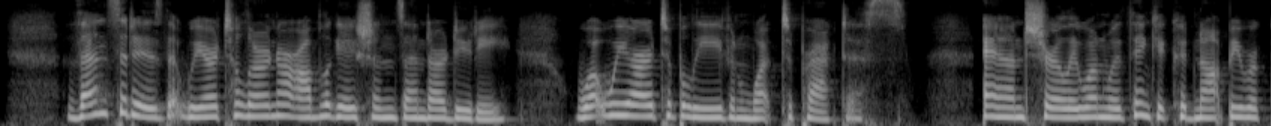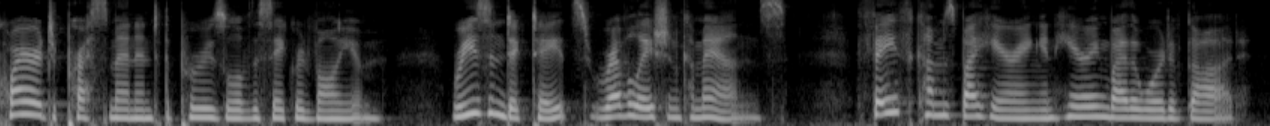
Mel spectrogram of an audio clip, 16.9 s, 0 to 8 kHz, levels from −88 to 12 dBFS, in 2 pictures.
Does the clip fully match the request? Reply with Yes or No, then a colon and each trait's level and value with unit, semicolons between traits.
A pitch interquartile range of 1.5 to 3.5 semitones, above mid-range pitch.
Yes: average, 3.2 semitones; high, 220 Hz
